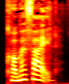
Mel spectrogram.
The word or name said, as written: kommafejl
